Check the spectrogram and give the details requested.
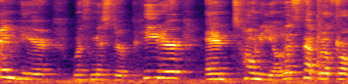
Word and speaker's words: Antoniou: which is where Antonio comes with the extra weird U at the end, because, you know, British people love adding U to a word. Yeah, I thought it was silent. I mean, it definitely is silent, but I was scared to say the name.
